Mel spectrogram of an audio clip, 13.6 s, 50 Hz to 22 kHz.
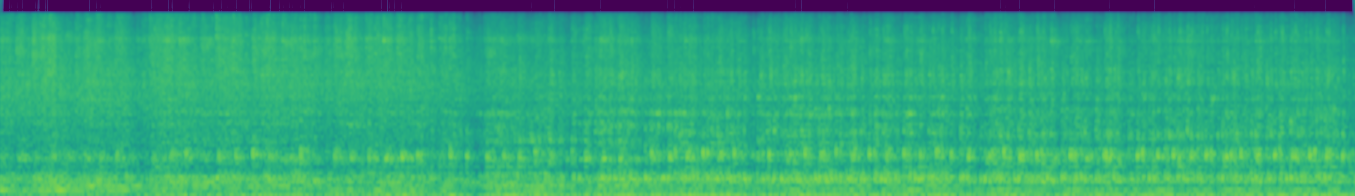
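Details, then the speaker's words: Turbo Trailblazer SS, 5.3L LMF with a Texas Speed stage 3 low-lift turbo cam, 76mm turbo and E85 only, on its first start. A steady, slightly lumpy, deep idle with no misses or knocks. Normal idle; tuning is still needed. "we are very happy with the way that starts up we have some tuning work to do from here"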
